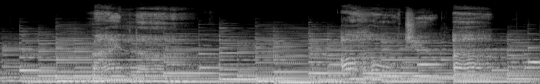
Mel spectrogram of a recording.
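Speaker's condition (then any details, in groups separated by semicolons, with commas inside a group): No condition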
